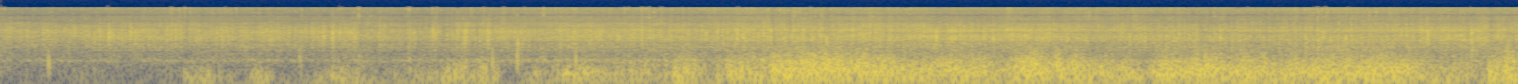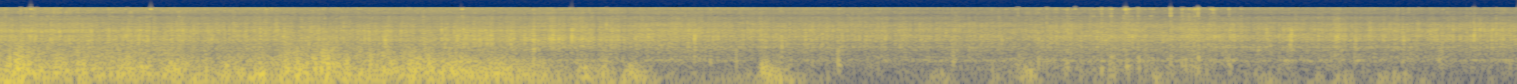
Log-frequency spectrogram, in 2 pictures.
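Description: A mountain bike rolling downhill on a gravel dirt trail, with tyre noise and wind rushing over the phone's microphone. The low wind rumble swells louder for about fifteen seconds in the middle, then settles back.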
